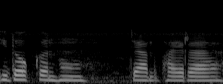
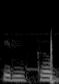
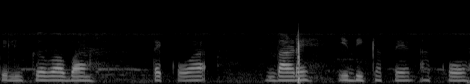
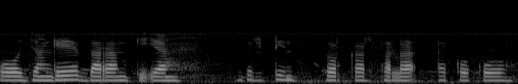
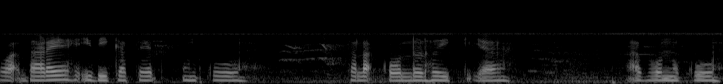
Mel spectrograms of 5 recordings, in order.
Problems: constant background noise, background conversations at intervals, low volume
